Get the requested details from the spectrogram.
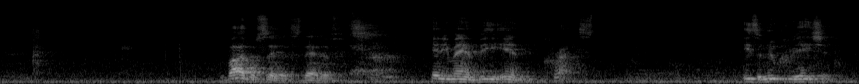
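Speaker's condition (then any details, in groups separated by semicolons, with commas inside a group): No condition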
